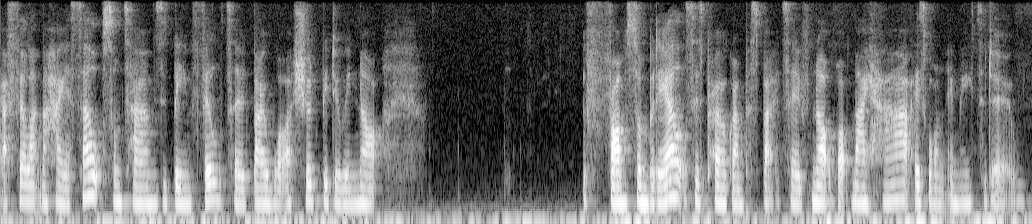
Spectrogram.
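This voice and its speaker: A woman gives an earnest, reflective spiritual talk. She speaks as a kinesiology teacher and guide, warm in intent, with the odd soft laugh. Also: lowish voice.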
